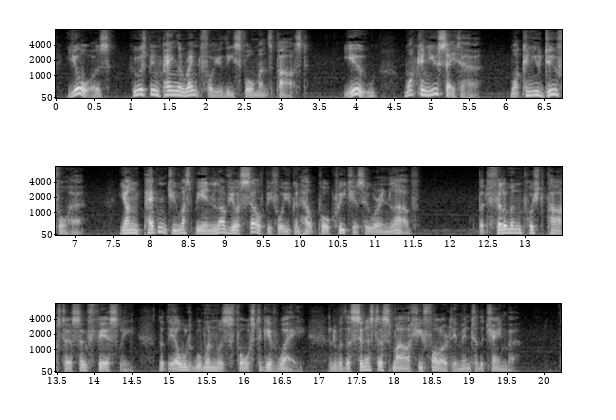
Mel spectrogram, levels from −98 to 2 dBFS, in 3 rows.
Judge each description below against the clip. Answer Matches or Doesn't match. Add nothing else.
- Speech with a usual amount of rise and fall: Doesn't match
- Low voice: Matches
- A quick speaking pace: Matches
